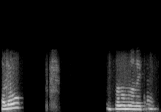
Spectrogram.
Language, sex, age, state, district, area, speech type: Kashmiri, female, 18-30, Jammu and Kashmir, Budgam, rural, conversation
